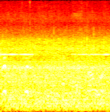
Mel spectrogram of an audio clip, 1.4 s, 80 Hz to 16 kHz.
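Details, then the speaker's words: Smoke alarm in a room-fire sprinkler demonstration: a steady high-pitched squeal near three kilohertz over the room noise, sounding continuously, marking the start of the roughly 30-second escape window. "I didn't need to see the smoke but I can hear that smoke alarm going off that gives you your timer"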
